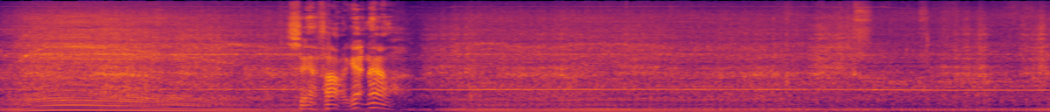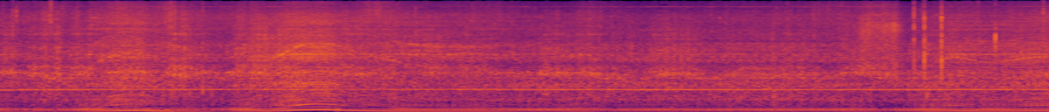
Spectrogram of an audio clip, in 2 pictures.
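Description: A motorcycle engine rumbles and revs up and down.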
